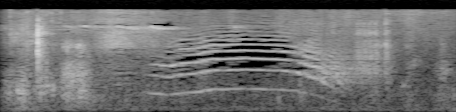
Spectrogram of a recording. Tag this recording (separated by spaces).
creak creaking creaky door front-door open opening squeak squeaking squeaky wood wooden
